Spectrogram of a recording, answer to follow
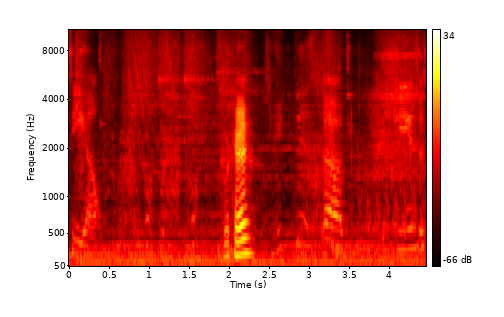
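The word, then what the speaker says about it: Ci-L: c i Dash l it's pronounced seal okay um she is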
